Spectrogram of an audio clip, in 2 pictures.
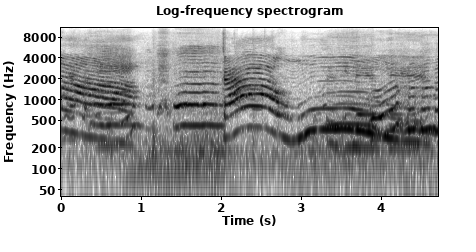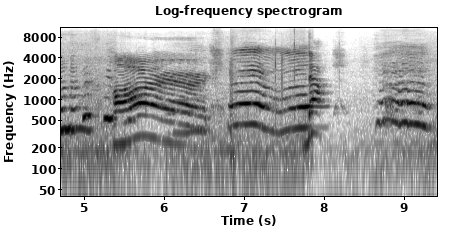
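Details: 1-year-5-month-old toddler crying at a pediatrician visit for a second-dose hepatitis injection: loud, tonal repeated wails with rising and falling pitch and short catches between bursts.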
